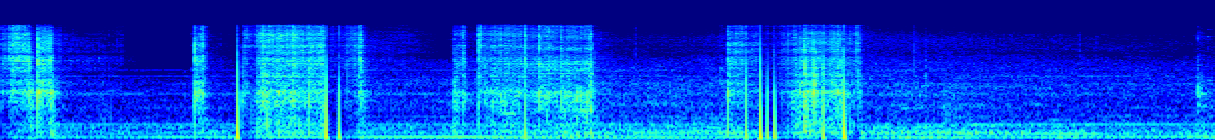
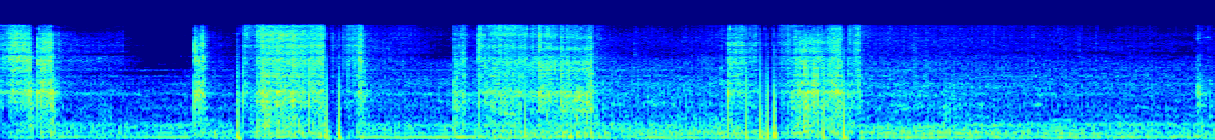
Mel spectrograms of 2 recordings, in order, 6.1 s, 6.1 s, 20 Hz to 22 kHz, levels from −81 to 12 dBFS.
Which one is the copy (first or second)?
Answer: second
